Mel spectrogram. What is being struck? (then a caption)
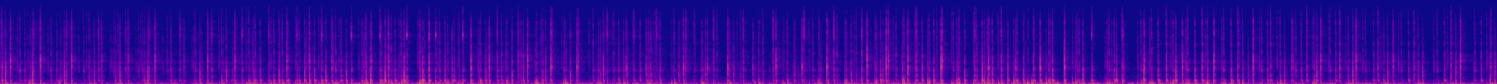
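Small plastic bottle of liquid with a plastic flip-top cap. A small clear, labeled plastic syrup bottle filled with dark liquid and topped with a red plastic flip-top cap is held in both hands and tapped quickly with fingertips and nails. The result is a steady, dense stream of short, dry taps and clicks for the whole clip, weighted toward a low, hollow thud with little high ring.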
